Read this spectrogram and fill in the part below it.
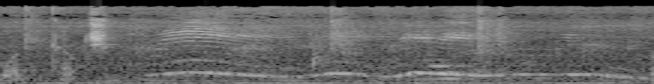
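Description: A small hedgehog's feet patter softly on a wooden floor.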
